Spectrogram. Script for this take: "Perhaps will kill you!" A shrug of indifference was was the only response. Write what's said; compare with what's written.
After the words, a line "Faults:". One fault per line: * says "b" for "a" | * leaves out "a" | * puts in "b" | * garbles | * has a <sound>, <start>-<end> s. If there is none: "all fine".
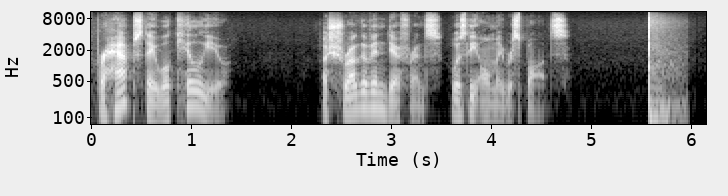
"Perhaps they will kill you!" A shrug of indifference was the only response.
Faults:
* puts in "they"
* leaves out "was"
* has a thud, 5.5-6.0 s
